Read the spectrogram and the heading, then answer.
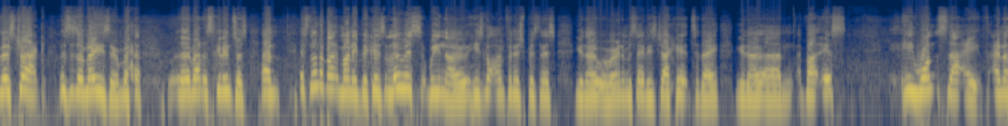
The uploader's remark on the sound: In this episode, we broadcast live from Forest Edge Karting Club near Andover.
